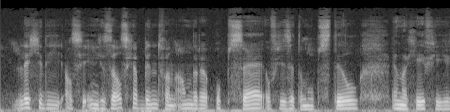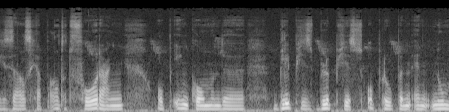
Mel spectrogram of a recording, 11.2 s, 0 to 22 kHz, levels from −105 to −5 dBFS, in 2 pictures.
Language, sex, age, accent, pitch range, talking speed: Dutch, female, 50-69, Dutch, 120-145 Hz, 170 wpm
